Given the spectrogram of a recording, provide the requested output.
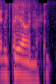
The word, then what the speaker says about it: Lycaon: Lycaon, Lycos is wolf, so it's Mount Lycaon.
